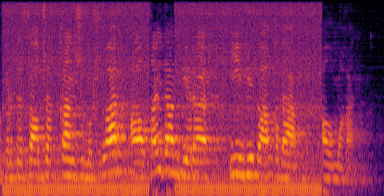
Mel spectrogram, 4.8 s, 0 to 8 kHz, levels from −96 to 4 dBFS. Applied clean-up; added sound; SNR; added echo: none; Car; 11 dB; reverberation time 0.8 s.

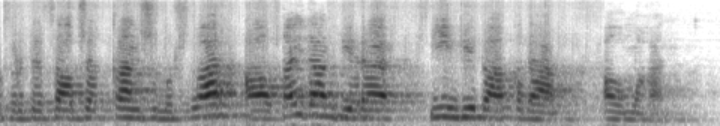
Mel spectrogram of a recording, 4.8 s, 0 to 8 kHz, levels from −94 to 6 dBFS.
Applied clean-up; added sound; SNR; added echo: neural separator model SepFormer DNS4.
